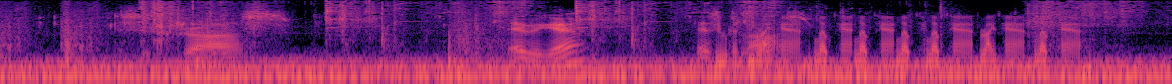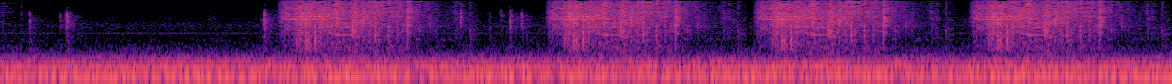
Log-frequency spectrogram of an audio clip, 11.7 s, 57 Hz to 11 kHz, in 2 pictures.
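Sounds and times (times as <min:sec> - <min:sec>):
low constant hum: 0:00.0 - 0:11.7
speech: 0:00.9 - 0:01.5, 0:02.5 - 0:05.6
broken glass shards clinking and crunching as they are picked up: 0:01.6 - 0:04.0, 0:07.3 - 0:11.6.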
